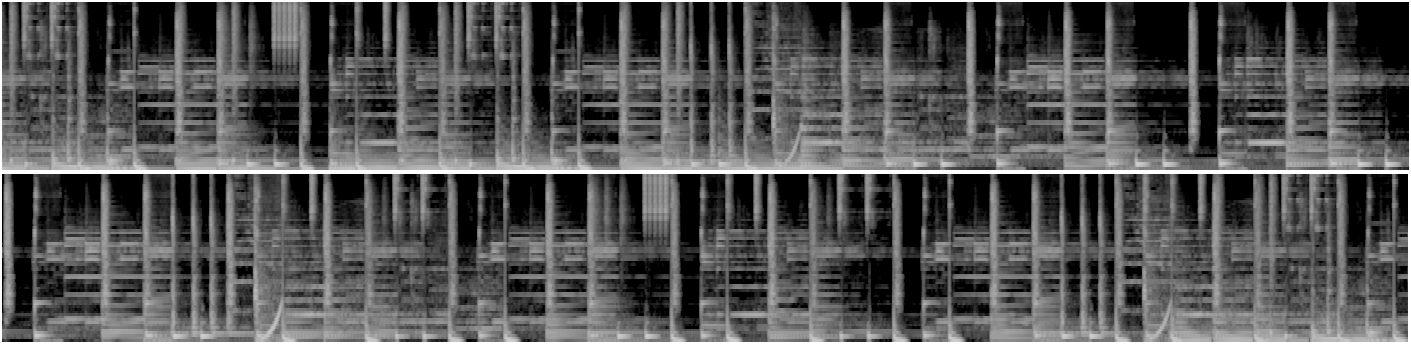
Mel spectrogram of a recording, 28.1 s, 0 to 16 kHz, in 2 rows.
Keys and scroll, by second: 0.2 m, 1.7 Right, 3.7 w, 5.1 Right, 7.1 alt+e, 8.7 n, 10.7 k, 13.9 Return, 15.9 Tab, 17.6 alt+e, 19.5 n, 21.5 d.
